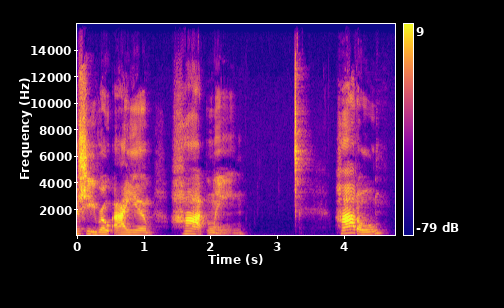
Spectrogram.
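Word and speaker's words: HODL: wrote I am hotling hoddle usually pronounced hoto simply means to buy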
